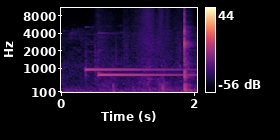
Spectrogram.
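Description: Ding-dong doorbell chime: a higher note and then a lower one struck a moment later, both ringing on and slowly fading. A sharp click comes near the end.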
